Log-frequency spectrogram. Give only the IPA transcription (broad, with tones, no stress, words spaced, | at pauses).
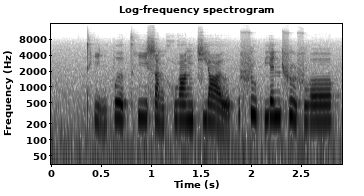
t̪ʰḭ˨˩npɤ˥˩t̪ʰi˥sɑ˨ŋ xwɑ˥ŋt͡ɕjɑ˥˩ʊ̯ | ʂu˥˩pjɛ˥nʂu˥˩ ʂwɔ˥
